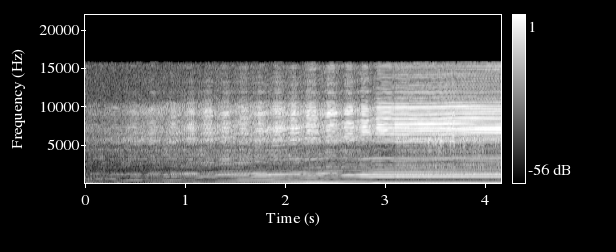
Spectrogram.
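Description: Small brushed DC motor running on the power supply's output, its hum rising in pitch and getting louder as the voltage is turned up from about 3 V to 12 V, then holding a steady pitch for the last second.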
